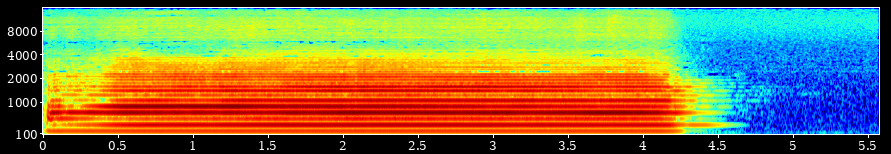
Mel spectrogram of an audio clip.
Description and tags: horn tone F3
A sustained F3 played at a medium volume on the horn. May be useful to build background chords. Recorded with a Zoom h4n placed about a metre behind the bell.
f, f3, french-horn, horn, note, tone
